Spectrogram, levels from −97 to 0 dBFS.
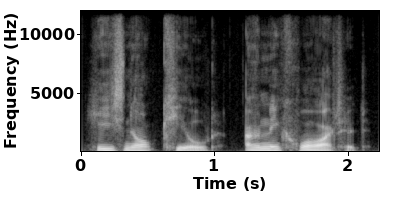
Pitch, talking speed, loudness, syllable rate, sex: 125 Hz, 135 wpm, -17 LUFS, 4.2 syllables/s, female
